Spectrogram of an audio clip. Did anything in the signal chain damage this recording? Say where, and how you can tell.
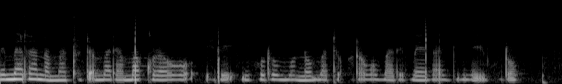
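Yes, three loud pops at 1.35, 2.18 and 4.26 to 4.41 s, the last a double, peaking about 15 to 20 dB over the speech. The speech continues underneath, unlike a dropout's gap, so this is likely an analogue voltage step from wiring or a switch.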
